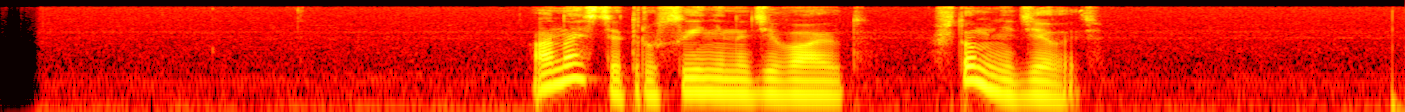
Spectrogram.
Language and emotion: Russian, sad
